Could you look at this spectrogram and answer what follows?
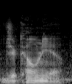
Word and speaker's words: Giaconia: Ladies and gentlemen, welcome to the stage, Mark Giaconia. Did I pronounce that right?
